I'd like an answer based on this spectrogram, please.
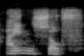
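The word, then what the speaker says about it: Ein Sof: we could get a reader please it's that's pronounced einsof i can read uh this is regine um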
